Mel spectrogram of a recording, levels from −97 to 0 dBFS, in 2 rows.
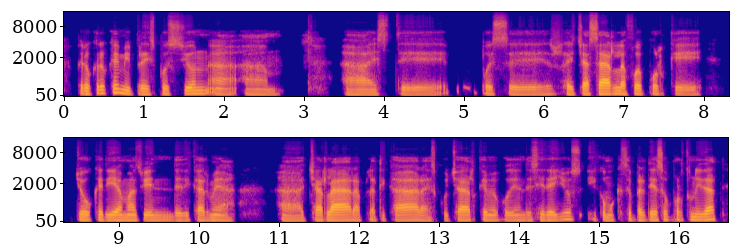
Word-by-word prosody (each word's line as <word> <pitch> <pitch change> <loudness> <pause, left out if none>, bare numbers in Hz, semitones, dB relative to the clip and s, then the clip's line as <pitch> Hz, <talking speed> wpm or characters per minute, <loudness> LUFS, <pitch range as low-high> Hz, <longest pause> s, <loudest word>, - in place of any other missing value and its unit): Pero 120 0 +2
creo 145 +6 +1
que 170 +2 +2
mi 135 -4 +2
predisposición 120 +3 0
a, 110 -1 -2
am, 105 0 -6 0.7
a 100 0 -1
este, 95 0 -5 0.4
pues 105 -2 -2
eh, 100 0 -2 0.2
rechazarla 120 +3 +5
fue 120 0 +2
porque 100 -3 -4 0.5
yo 115 -2 +3
quería 110 0 +3
más 110 0 +1
bien 110 +2 0
dedicarme 105 +2 0
a 95 -2 -6 0.5
a 100 -1 -2
charlar, 110 +1 +5
a 110 - +1
platicar, 110 +1 +1
a - - -3
escuchar 110 +2 -1
qué 110 - -1
me 105 -1 -1
podían 105 0 -4
decir 110 +2 -4
ellos, 125 +5 -1
y - - -12
como 105 -3 -3
que - - -14
se 115 - -4
perdió 110 +2 +1
esa 120 +2 0
oportunidad, 120 +2 +2
110 Hz, 135 wpm, -24 LUFS, 105-115 Hz, 0.7 s, rechazarla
